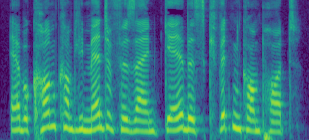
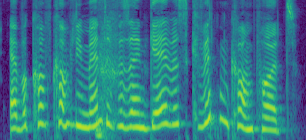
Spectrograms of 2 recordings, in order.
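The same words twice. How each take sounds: First: It is said in an angry tone. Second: It is said in a joyful tone.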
